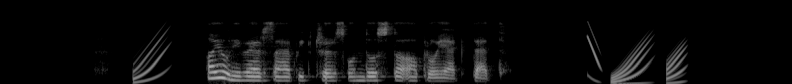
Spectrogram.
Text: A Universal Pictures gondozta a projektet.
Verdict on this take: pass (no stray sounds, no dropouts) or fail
fail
